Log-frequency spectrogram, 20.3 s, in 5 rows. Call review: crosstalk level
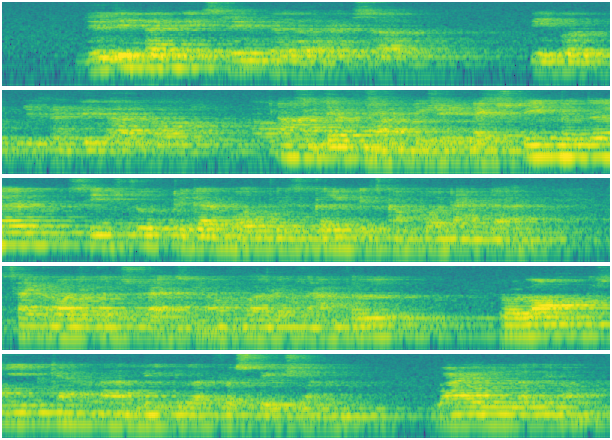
present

